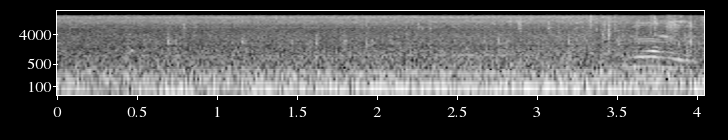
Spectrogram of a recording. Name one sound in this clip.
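A large truck rumbles close by while passing.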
